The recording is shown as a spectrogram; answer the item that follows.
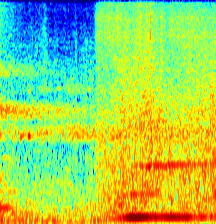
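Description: Film trailer soundtrack effects: a rushing noise that builds about a second in, joined by a steady low rumble.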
